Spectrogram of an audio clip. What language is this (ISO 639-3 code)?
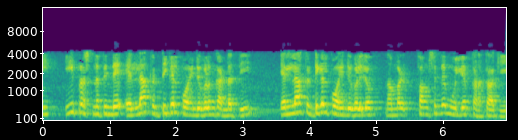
mal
